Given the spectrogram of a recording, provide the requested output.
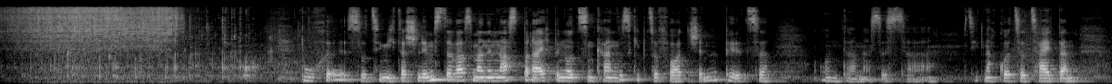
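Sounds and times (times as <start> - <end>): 
water running from a tap into a wooden sink: 0.0 - 3.2
speech: 3.0 - 11.1.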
